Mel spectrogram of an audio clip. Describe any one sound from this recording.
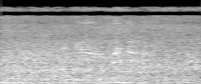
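A motorbike rides past on the street.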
